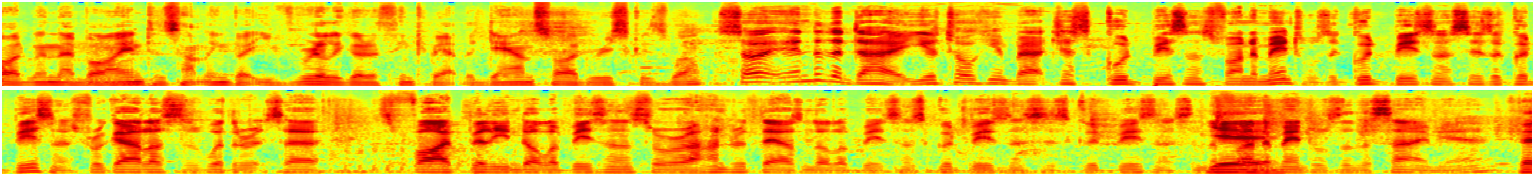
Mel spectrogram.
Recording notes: Dowerin Field Days are always filled with excitement, the hustle and bustle of the crowd. This particular episode is recorded at Dowerin Field Days 2022.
